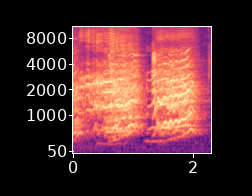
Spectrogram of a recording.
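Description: A woman's long, high-pitched, wavering squeal of excitement, drawn out in two breaths with a short break just after a second in.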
